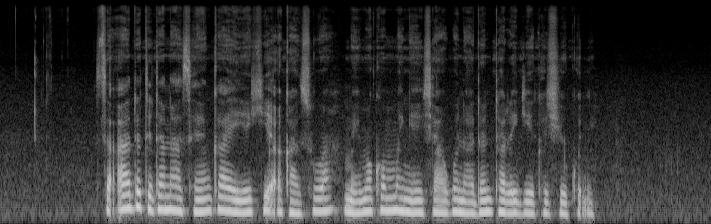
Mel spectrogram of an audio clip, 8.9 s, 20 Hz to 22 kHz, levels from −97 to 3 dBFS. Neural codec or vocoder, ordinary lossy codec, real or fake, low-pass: vocoder, 44.1 kHz, 128 mel bands every 512 samples, BigVGAN v2; none; fake; 19.8 kHz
